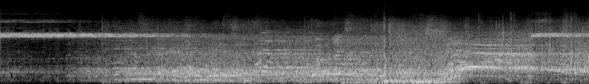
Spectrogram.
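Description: A football is kicked hard in an echoing hall.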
